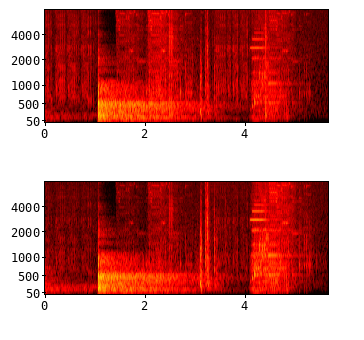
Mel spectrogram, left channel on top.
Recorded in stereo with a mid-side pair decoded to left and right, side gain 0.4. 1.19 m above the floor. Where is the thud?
15° left, 1.8 m.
